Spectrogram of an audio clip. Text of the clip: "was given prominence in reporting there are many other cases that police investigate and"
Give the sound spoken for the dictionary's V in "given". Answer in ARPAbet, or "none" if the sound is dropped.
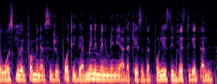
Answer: V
